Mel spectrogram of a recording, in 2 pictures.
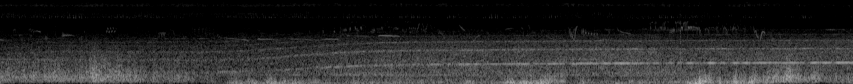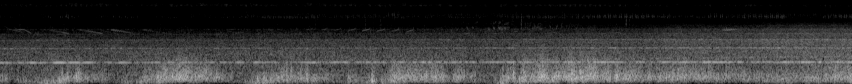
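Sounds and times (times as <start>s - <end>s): jet engines spooling up: 0.0s - 17.0s.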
